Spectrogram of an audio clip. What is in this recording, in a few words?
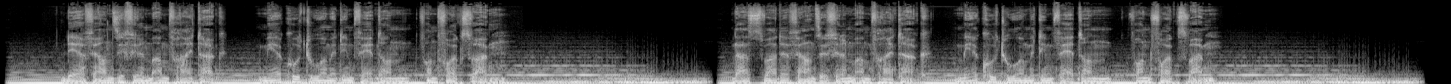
tvc; vw patronat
